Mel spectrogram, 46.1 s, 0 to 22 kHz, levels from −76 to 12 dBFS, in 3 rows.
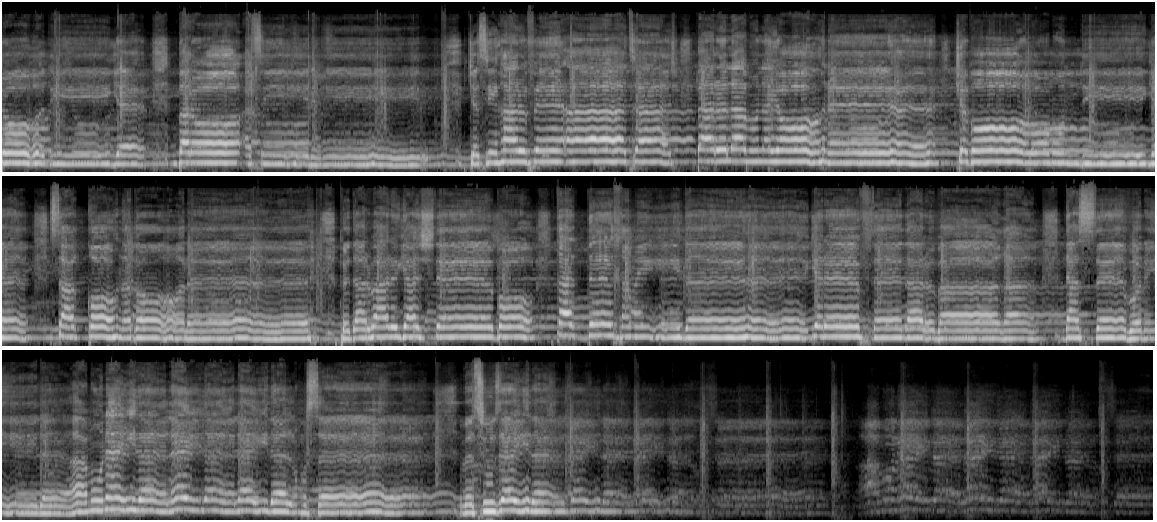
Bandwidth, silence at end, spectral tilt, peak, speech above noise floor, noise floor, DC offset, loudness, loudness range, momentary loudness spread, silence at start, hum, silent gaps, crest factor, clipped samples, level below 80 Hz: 18.5 kHz; 0.65 s; -4 dB/octave; 0 dBFS; 31 dB; -42 dBFS; under 0.1%; -11 LUFS; 14 LU; 14 LU; 0 s; none; none; 12 dB; under 0.1%; -52 dBFS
